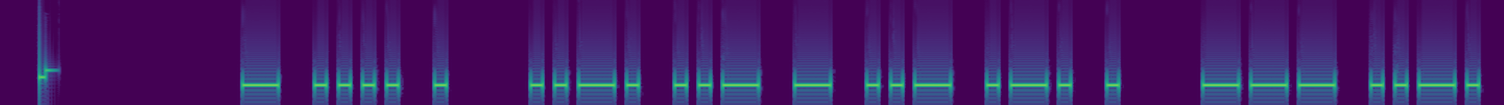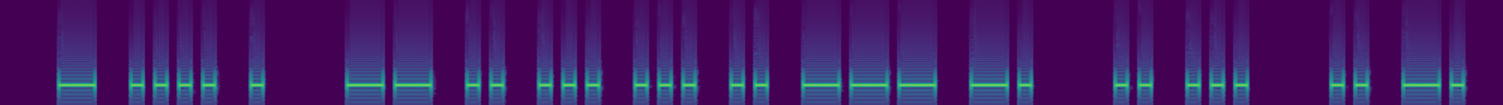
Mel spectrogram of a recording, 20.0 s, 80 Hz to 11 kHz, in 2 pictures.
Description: Morse code, heard as a keyed tone, about 15 wpm, 700 Hz. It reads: THE FUTURE OF THE MISSION IS IN
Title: Sentences from Top 1600 Words 15wpm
